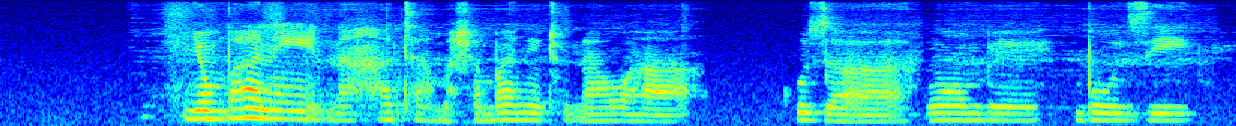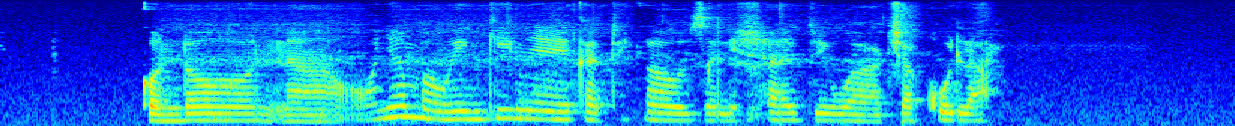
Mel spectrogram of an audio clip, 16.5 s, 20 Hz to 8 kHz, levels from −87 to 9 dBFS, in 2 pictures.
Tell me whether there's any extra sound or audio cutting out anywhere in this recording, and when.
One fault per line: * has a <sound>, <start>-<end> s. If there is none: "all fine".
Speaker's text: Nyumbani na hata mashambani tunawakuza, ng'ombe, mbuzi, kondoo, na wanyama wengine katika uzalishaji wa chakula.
all fine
